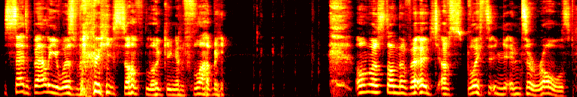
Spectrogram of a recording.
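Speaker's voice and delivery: real laughter breaking the read; laughing while reading. Real, not acted. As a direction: struggle to read through laughter.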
